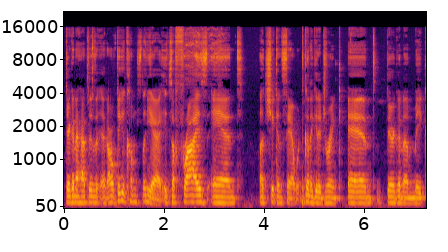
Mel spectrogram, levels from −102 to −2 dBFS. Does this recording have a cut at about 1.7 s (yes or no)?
yes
